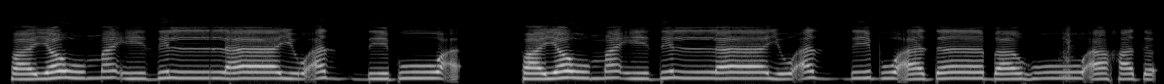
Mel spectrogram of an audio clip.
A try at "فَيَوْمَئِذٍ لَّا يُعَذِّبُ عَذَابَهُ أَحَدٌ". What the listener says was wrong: Panjangin hu-nya.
